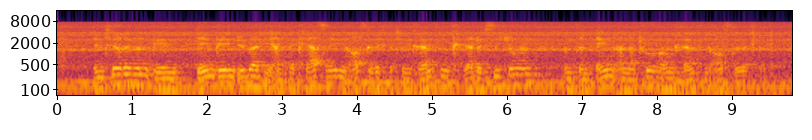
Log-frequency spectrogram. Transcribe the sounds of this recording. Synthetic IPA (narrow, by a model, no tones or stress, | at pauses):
ʔɪntʰyʁɪŋənɡeːən | d̥eːmɡeːɡŋ̩ʔyːbɐdiːʔa̰nfɛɐkʰeːɐsv̥eːɡŋ̩ʔa̰ʊsɡ̥əʁɪçtətʰn̩ɡʁɛnt͡sn̩kʰv̥eːɐdʊɐçz̥iːdlʊŋən | ʔʊntz̥ɪntʔɛŋənʔa̰nːatʰuːɐʁaʊmɡʁɛnt͡sn̩ʔa̰ʊsɡ̥əʁɪçtʰət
